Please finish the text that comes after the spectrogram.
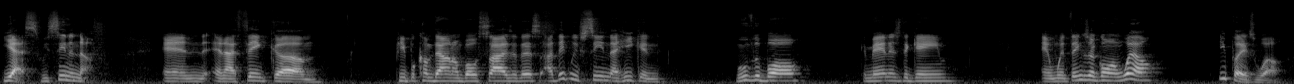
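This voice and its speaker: Measured male football analyst. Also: a little high, lively intonation, fairly bright tone. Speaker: football editor, panel guest. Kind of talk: studio sports talk show. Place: TV studio.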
